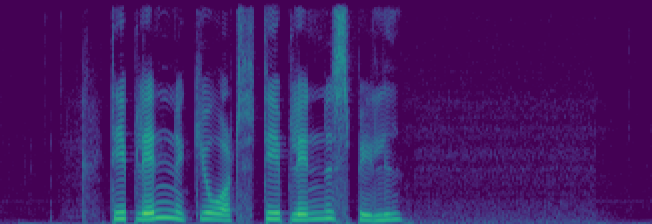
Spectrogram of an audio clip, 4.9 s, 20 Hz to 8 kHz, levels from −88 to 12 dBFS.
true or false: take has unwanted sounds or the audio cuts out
false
